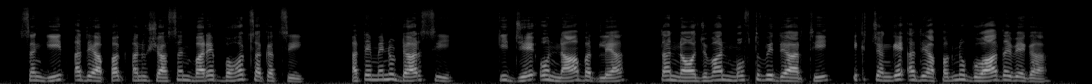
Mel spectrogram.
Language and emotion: Punjabi, fearful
